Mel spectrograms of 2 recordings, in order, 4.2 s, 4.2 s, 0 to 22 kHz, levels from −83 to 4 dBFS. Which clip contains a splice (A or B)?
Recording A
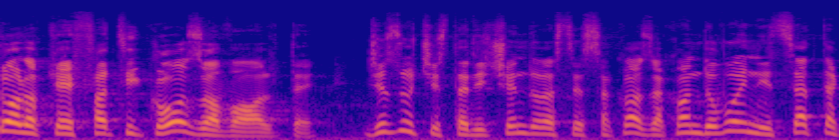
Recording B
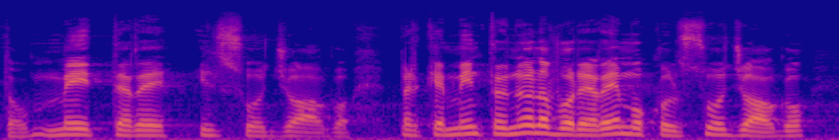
A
